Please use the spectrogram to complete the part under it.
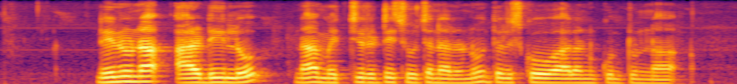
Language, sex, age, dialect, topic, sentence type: Telugu, male, 18-24, Telangana, banking, statement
